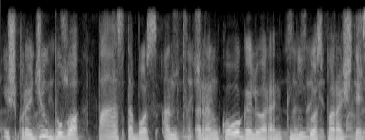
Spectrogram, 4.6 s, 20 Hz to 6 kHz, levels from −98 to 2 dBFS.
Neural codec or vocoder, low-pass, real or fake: none; 5.4 kHz; real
